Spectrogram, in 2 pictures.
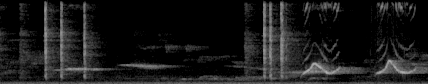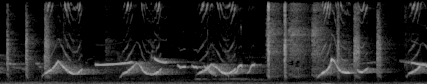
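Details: Song-trained white-rumped shama singing hard for contest practice: a string of loud rising-then-falling whistles repeated about every half second, interleaved with sharp dry clicks.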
